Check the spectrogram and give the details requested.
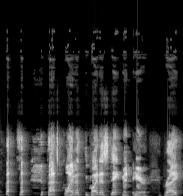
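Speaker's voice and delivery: startled laugh breaking into speech; amused. Real, not acted. Preacher reacting to a startling verse he just read, amused laugh.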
